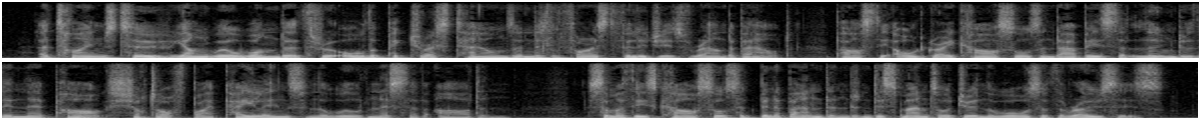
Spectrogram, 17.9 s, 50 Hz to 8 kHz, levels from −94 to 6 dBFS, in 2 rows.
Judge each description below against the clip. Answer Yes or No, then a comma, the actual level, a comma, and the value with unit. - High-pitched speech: No, low, 115 Hz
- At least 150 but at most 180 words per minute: Yes, average, 175 wpm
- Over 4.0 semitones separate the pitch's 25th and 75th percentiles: No, average, 3.0 semitones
